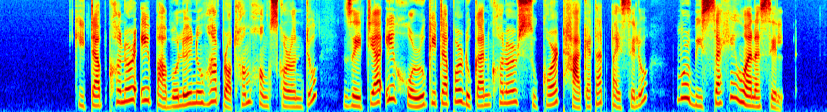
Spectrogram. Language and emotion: Assamese, surprised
